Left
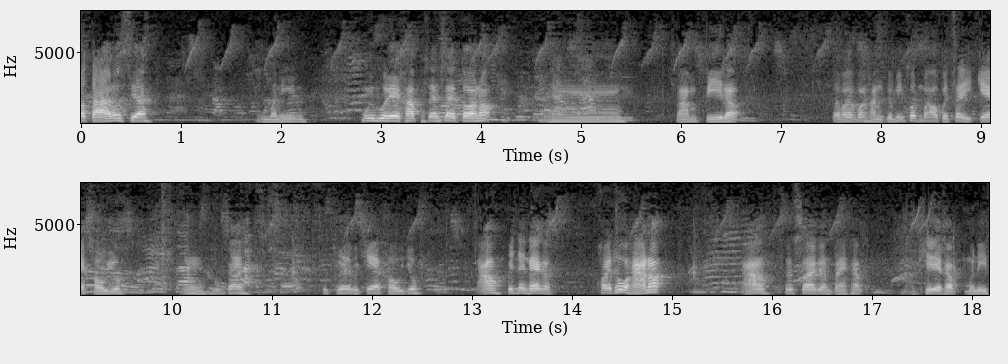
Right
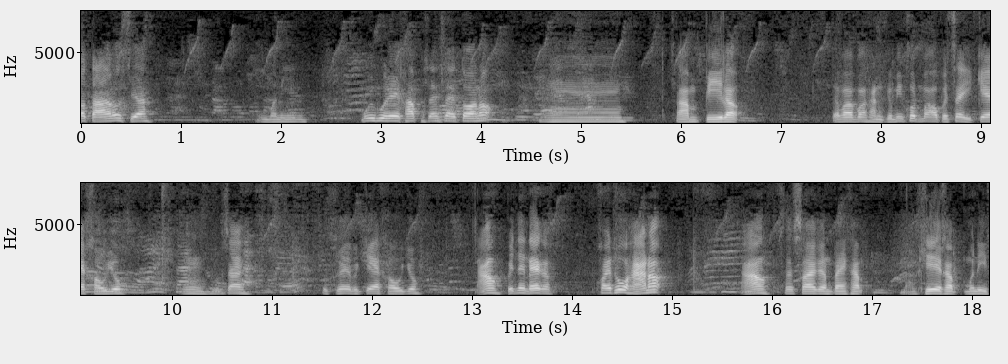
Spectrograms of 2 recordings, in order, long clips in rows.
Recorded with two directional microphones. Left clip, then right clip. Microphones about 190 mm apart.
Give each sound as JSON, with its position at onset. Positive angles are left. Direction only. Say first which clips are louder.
{"t": 0.0, "sound": "speech", "louder": "left 2 dB", "side_deg": -15}
{"t": 1.8, "sound": "speech", "louder": "left 1 dB", "side_deg": -10}
{"t": 4.6, "sound": "livestock", "louder": "right 1 dB", "side_deg": -20}
{"t": 5.9, "sound": "a man's voice", "louder": "right 7 dB", "side_deg": -40}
